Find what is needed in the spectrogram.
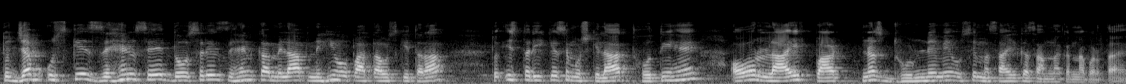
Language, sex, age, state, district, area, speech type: Urdu, male, 18-30, Uttar Pradesh, Siddharthnagar, rural, spontaneous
